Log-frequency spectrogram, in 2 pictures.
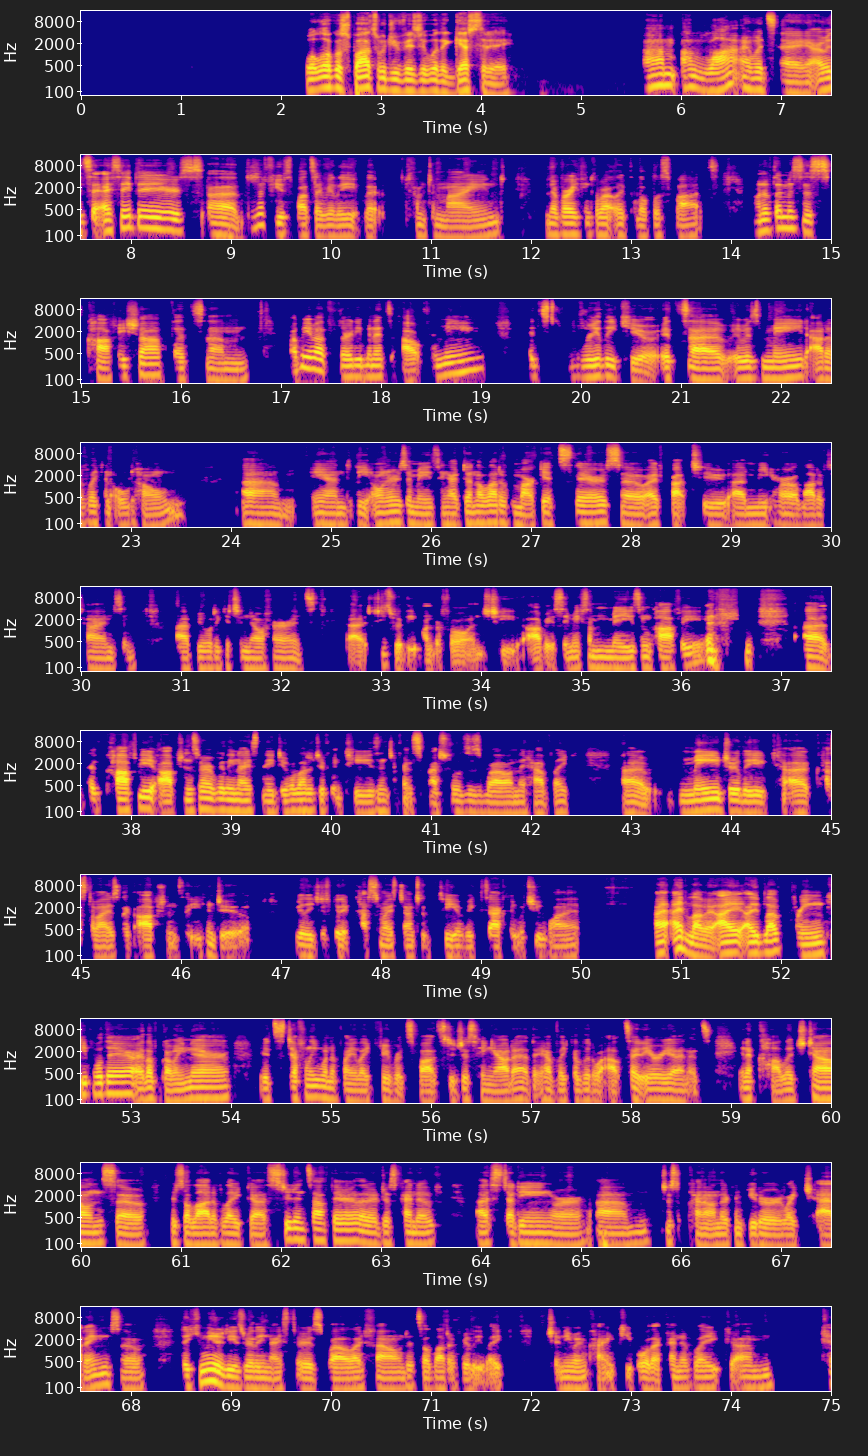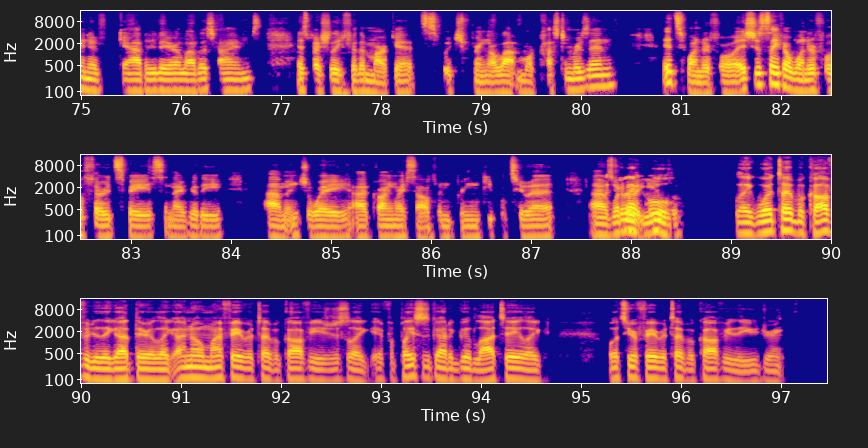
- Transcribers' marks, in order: other background noise; distorted speech; tapping; chuckle
- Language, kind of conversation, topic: English, unstructured, Which local spots would you visit with a guest today?
- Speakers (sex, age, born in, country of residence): female, 20-24, United States, United States; male, 30-34, United States, United States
